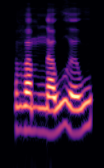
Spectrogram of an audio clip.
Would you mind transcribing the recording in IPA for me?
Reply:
v a˧ m n a˧˥ w ɣ ə˧˥ w

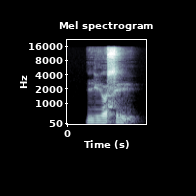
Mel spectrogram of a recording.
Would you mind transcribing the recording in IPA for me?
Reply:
j i ə̯ s i

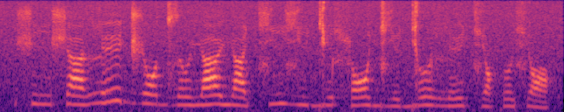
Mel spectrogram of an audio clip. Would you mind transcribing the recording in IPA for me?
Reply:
ʃ i ʃ a ɮ e d͡ʒ ɔ d͡z ɤ j a j a t͡ɕ i ʑ i ɟ i ɬ ɔ d͡ʑ e ɟ ɤ ɮ e t͡ɕ ɒ k ɤ ɕ ɒ

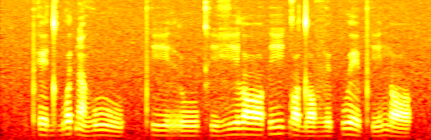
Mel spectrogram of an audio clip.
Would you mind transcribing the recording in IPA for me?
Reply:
pʰ e˨ d ʊ˨ ɡʷ ɛ˦ ɗ ã˨ v uː˦˨ | pʰ iː˨ r uː˨ kʰ i˨ ɣ i˦ l ɔ˦ | iː˦ ɡ ɔ˨ d ɔ˨ v e˨ kʷ eː˦˨ pʰ i˨˦ n ɔ˦

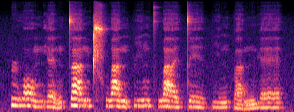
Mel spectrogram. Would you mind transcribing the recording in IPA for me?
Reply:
ɻ w ɔ˥˩ n̪ j ɛ̰˨˩ n t̪ a˥˧ n ʈ͡ʂʰ w a˥˩ n p i˥ n pʰ w a˥˧ ɪ̯ t̪ e˥˩ ɪ̯ p i˧˥ n p a̰˨˩ n n̪ ɥ ɛ˥

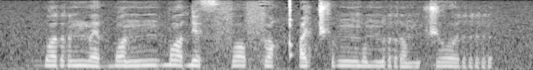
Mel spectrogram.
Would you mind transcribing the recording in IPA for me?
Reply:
ɡ͡b ɔ˦ r m ɛ˨ ɓ ɔ˧ n ɪ˦ n ɓ ɔ˧ ɗ ɪ˧ θ f ɔ˦ f u˨ qʼ ʊ˦ t͡ʃʼ ʊ˦ ŋ͡m ɔ˧ m r ɔ˨ m t͡ʃ o˦˨ r

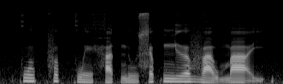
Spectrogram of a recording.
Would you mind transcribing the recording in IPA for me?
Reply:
k w u˦˥ p̚ f ə˦˥ p̚ k w e̤˨˩ h a˨˩ t̚ n ṳ˨˩ s ə˦˥ p̚ ɲ ɨ˧ ə̯ v a˧˩ w m a̰ː˧˨ j ʔ

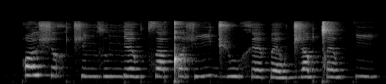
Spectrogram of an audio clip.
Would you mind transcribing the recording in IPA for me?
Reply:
qʷ ɯ ʃ ʌ x t͡ʃ ʌ ɲ z u ɲ ɾ ɛ w t͡s a ǃ ʌ ʃ i d͡ʒ u x ɛ p ɛ w d͡ʒ a w ǀ ɛ w k i

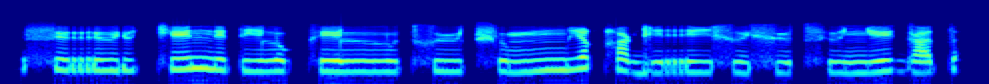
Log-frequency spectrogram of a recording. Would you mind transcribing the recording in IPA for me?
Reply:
s ɨ r ɨ ɾʲ u cʰ e n e t i l o kʰ e lː u t x ʉ t͡ʃʰ ɵ mː i qʰ ɐ ɡ i r i x ɨ xʲ u t͡sʰ ɨ ɲ e ɡ a t

